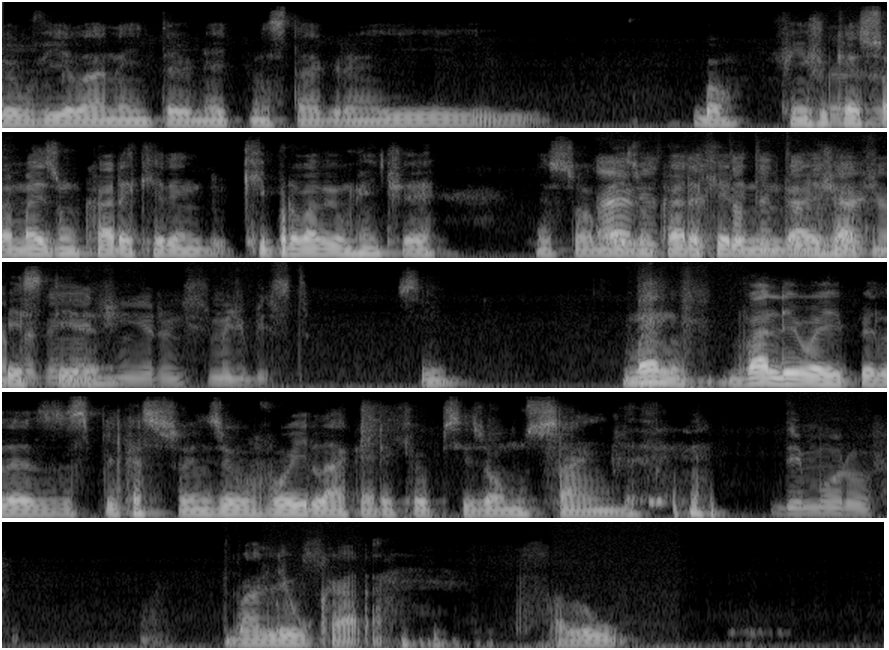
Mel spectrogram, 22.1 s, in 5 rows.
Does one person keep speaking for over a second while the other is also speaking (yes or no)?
yes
